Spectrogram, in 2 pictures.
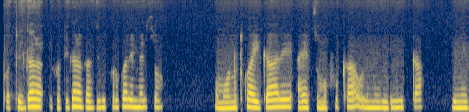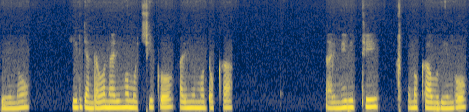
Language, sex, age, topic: Kinyarwanda, female, 25-35, government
